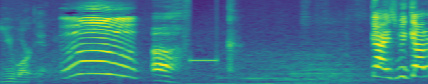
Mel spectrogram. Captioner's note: beeps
